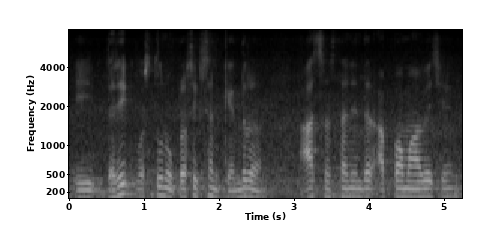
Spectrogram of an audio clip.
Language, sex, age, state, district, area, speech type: Gujarati, male, 30-45, Gujarat, Narmada, urban, spontaneous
